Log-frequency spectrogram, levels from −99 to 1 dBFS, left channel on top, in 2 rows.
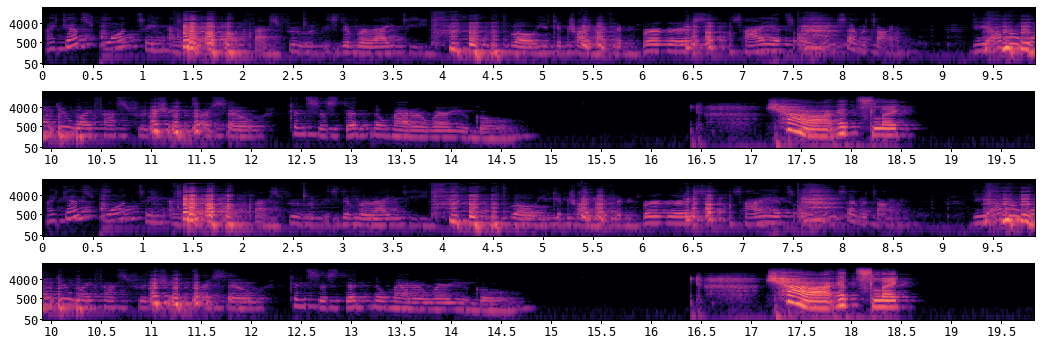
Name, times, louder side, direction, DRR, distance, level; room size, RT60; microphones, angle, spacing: voice 1, 0.0-3.8 4.6-6.6 6.9-8.5 9.3-12.0 12.4-14.7, left 1 dB, 90° left, 0 dB, 5.1 m, -47 dB
sound 1, 0.6-0.7 1.1-2.1 3.9-4.7 5.4-5.6 6.4-6.9 7.6-7.9 9.4-10.4 11.0-11.5, right 1 dB, 10° right, 1.1 m, -35 dB
voice 2, 16.5-18.5, right 6 dB, 45° right, 12 dB, 0.8 m, -30 dB
22.5 x 19.0 x 3.2 m, 0.33 s
head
